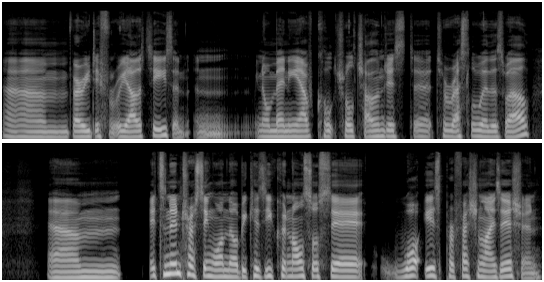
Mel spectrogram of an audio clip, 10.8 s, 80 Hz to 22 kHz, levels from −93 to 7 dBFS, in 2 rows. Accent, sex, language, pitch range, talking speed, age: British, female, English, 165-190 Hz, 180 wpm, 30-49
